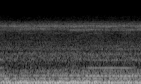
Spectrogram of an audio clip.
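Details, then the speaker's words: Datsun project car, first start attempt on a battery that may still be too dead, left in gear: low, laboured rumble pulsing slowly as it turns over, weak sluggish cranking; the battery then died and the starter may have been strained. "That didn't sound good. Try it again."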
